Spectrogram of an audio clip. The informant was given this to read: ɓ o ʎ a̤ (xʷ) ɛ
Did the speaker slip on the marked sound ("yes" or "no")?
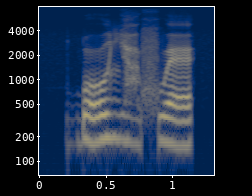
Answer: no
